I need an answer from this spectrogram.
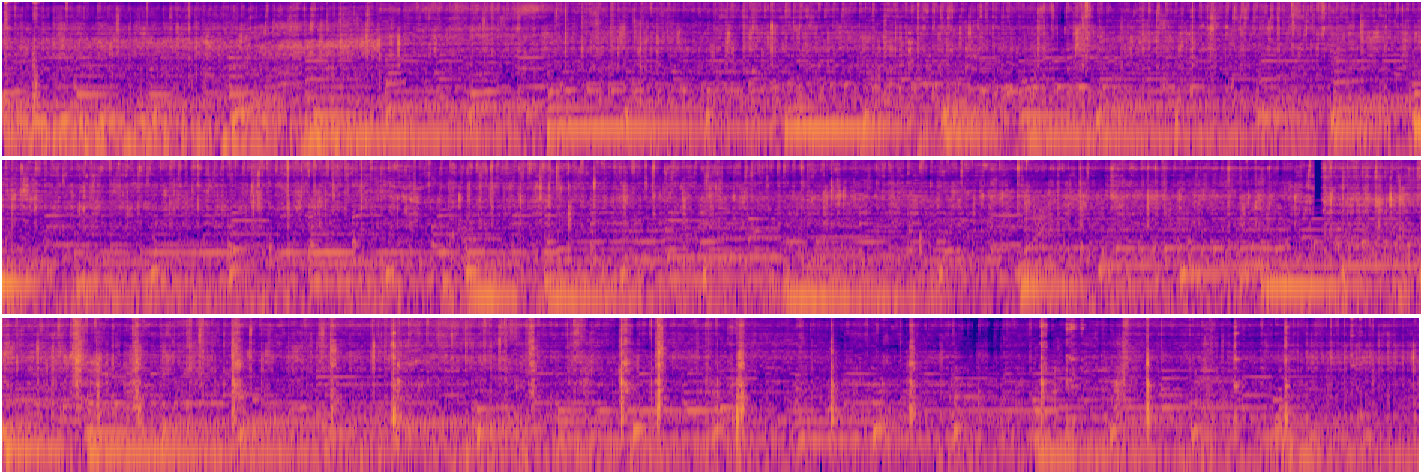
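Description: Squid with ginger and chili sizzling in oil and sauce in a miniature steel pot: a steady crackling hiss with many small pops.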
